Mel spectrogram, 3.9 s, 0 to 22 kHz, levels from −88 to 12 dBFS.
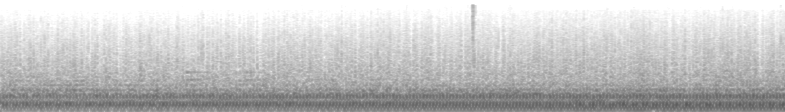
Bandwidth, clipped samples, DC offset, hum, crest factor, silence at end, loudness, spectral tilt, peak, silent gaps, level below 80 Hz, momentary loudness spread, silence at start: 19 kHz; under 0.1%; under 0.1%; 60 Hz at -35 dBFS; 12 dB; 0 s; -31 LUFS; -7.5 dB/octave; -18 dBFS; none; -44 dBFS; 4 LU; 0 s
